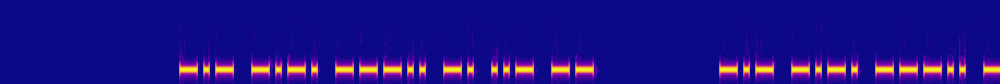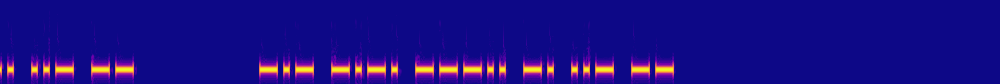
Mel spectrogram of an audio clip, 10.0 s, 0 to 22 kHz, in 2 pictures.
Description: Morse code, heard as a keyed tone, about 40 wpm, 700 Hz. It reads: KC8NUM KC8NUM KC8NUM
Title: USA Call Signs - 6 Characters - Repeated 3x - 40wpm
